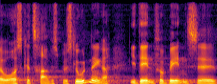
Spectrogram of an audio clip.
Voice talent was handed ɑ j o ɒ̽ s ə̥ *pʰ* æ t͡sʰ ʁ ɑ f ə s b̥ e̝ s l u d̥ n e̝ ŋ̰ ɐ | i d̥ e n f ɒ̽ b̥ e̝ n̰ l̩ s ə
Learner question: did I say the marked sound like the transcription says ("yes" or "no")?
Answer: no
